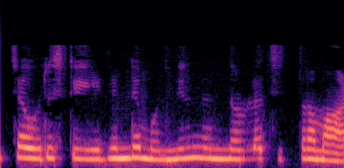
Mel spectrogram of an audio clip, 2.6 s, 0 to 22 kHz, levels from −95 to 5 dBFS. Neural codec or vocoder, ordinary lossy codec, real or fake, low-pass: none; MP3, 32 kbps; real; 7.2 kHz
